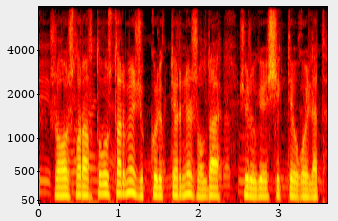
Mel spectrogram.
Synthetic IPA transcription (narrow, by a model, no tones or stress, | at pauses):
ʒ̥ɑlˠɑwʃəlˠɑɾaft̪o̞bust̪ɑɾme̞nʒʏkʲːølɪk̚t̪e̞ɾɪne̞ʒo̞lˠd̪ɑʒ̥ʏɾuɡʲe̞ʃe̞k̚t̪ewqʰo̞jlˠɑd̪ə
